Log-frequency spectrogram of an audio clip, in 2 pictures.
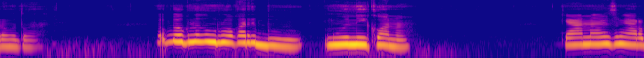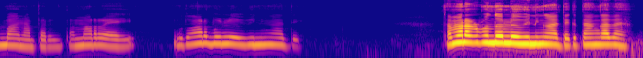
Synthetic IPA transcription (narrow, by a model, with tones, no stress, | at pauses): ɾŋu˨tu˨ŋa˨ɾ | o̰˦bo˦k̬i˦no˦tu˦ŋ˦ɾu˦o˦ka˦ɾi˦bu˨ | nu˦ni˦kɔ˦na˨ | kɪ˦a˦na˦n˦s̬i˦ŋa˨ɾba˦˨na˨pa˨ɾi˨ta˨ma˦ɾa˨ | ŋɡʊ˨tu˦ŋa˦ɾbo˦lo˦˨wi˦ni˦ŋa˦tɛ˨ | ta˨ma˦ɾa˨ɾbʊ˦n˦do˦lo˦˨wi˦ni˦ŋa˦t̬e˨kɪ˦ta˦ŋɡa˦ða˦˨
